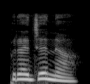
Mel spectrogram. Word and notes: ಪ್ರಜನ: Kannada

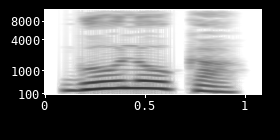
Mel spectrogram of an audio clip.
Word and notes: ಗೋಲೋಕ: gōlōka

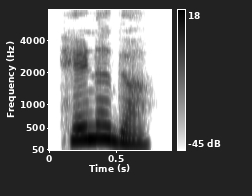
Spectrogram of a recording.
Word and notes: ಹೆಣಗ: Kannada

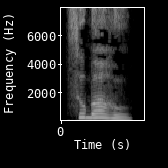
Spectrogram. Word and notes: ಸುಬಾಹು: Kannada

